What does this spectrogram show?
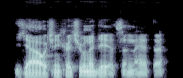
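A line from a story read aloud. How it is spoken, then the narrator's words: Quiet. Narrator (Russian): тихо сказал Широков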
